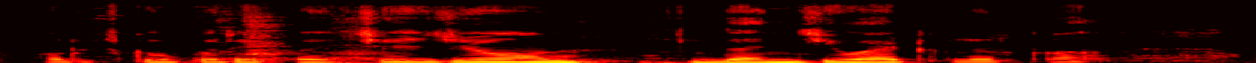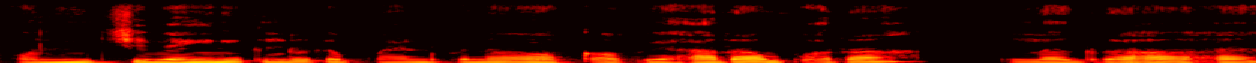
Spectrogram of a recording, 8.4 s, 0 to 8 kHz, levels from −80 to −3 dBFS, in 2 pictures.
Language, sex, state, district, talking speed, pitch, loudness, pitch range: Hindi, male, Bihar, Bhagalpur, 170 wpm, 165 Hz, -33 LUFS, 160-175 Hz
